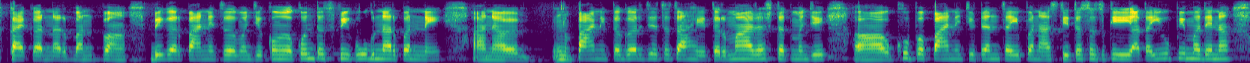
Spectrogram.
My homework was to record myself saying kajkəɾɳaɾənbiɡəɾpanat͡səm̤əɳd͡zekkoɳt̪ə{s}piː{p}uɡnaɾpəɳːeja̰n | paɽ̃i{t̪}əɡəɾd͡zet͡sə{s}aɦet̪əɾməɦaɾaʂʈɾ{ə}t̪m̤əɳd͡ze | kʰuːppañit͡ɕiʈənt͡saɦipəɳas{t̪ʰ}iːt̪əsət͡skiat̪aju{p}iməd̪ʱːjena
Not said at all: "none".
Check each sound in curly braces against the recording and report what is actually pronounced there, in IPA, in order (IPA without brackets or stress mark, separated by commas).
t͡s, k, t̪, t͡s, a, t̪, p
